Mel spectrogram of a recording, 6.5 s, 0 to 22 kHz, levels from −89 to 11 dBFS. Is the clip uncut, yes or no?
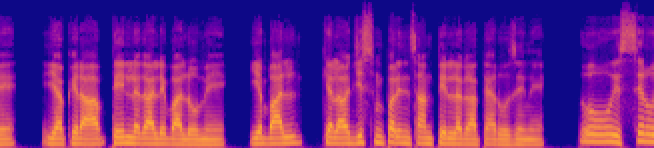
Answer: no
